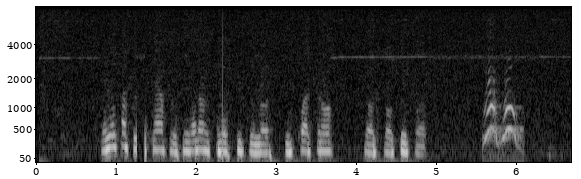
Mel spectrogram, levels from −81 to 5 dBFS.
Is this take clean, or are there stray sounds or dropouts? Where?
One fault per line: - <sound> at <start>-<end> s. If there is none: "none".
- dropout at 1.3-1.4 s
- bark at 5.6-6.1 s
